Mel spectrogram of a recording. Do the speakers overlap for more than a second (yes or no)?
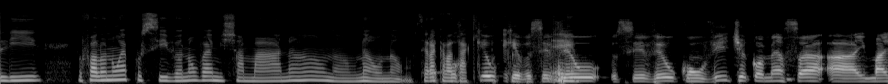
yes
